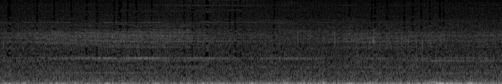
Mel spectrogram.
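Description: Faint, steady high whine of a radio-controlled model helicopter flying at a distance, under a low, uneven rumble on the microphone that swells near the end.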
